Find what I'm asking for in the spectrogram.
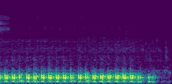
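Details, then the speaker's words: Motorcycle warmed up and idling for carb syncing: quick light ticking about nine a second from the head; timing chain slightly loose, bouncing on the adjuster, not bad, expected to quiet once the adjuster clicks to its next position. "i did uh find out that the clicking sound that we're hearing coming from the head is actually the timing chain it's not that it's bad it's just a little loose"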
